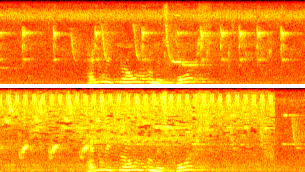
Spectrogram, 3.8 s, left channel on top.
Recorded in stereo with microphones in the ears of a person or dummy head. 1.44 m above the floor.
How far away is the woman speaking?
About 2.5 m.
